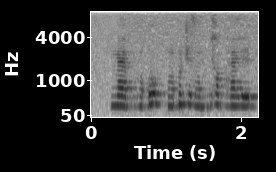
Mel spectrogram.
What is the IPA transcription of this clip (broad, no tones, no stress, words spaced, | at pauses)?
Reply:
ŋæbʱõ ʔo | õθõt͡ʃe zõbʱiɣɒ ɡʱæɣe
